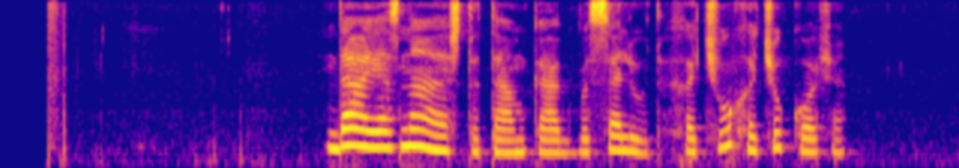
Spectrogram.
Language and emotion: Russian, positive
